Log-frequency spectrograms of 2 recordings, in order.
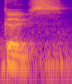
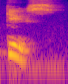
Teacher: you hear goose fronting in australia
